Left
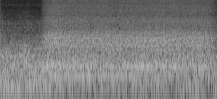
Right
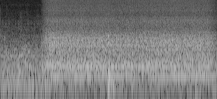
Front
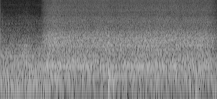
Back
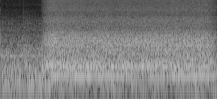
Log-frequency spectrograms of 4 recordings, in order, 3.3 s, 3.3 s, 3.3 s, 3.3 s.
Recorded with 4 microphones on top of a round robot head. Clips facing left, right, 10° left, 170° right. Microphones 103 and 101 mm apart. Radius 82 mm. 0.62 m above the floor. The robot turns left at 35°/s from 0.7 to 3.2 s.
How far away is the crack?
About 0.6 m.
